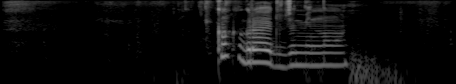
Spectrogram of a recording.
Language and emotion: Russian, sad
